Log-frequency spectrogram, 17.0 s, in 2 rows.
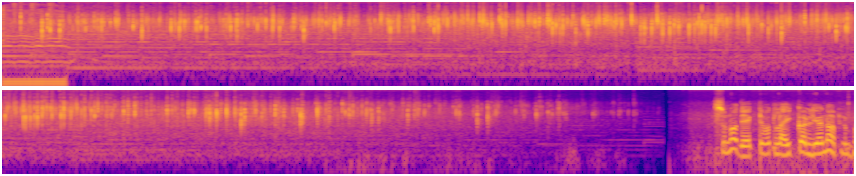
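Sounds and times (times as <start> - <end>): rain pattering: 0.0 - 14.9.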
